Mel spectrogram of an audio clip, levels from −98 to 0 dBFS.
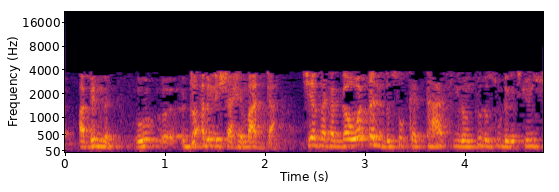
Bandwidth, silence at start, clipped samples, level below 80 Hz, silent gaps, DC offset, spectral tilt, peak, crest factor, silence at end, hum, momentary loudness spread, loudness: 4 kHz; 0 s; under 0.1%; -60 dBFS; none; under 0.1%; -11 dB/octave; -8 dBFS; 16 dB; 0 s; none; 8 LU; -25 LUFS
